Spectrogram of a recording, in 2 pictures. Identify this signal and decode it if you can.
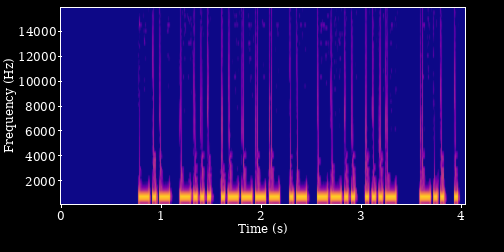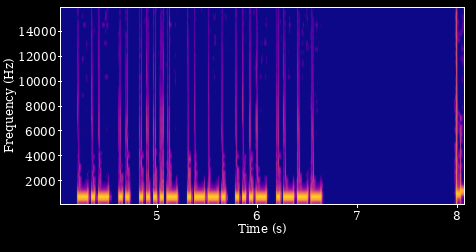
Morse code, heard as a keyed tone, about 36 wpm, 700 Hz. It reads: KB1AZV DE KI4PVJ
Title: USA Callsign DE Callsign - 6 Characters - 35wpm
